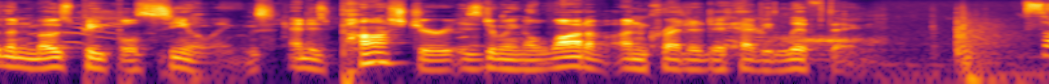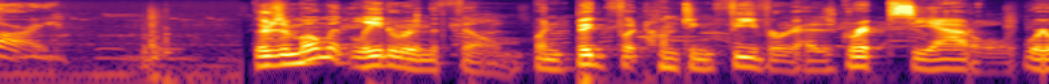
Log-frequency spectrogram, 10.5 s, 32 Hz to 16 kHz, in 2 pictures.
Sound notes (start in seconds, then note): 4.5 banging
